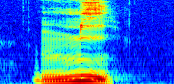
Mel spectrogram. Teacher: Final S not pronounced, so mettre, to put, mis.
